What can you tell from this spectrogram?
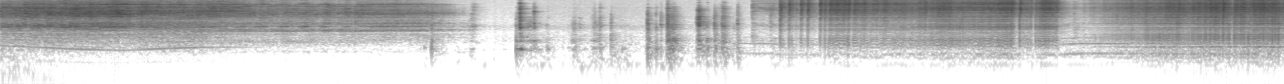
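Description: Welder tack-welding a steel engine-mount bracket into the car's engine bay: a few short crackling bursts, then a longer run of welding crackle.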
